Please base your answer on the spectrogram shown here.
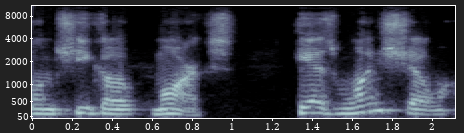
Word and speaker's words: Chico: It's pronounced Chico.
